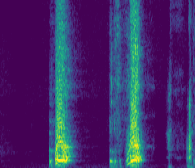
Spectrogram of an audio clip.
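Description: A pet dog barks near the listener in a home, two loud barks about a second apart followed by softer yips, alone with no talk over them.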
